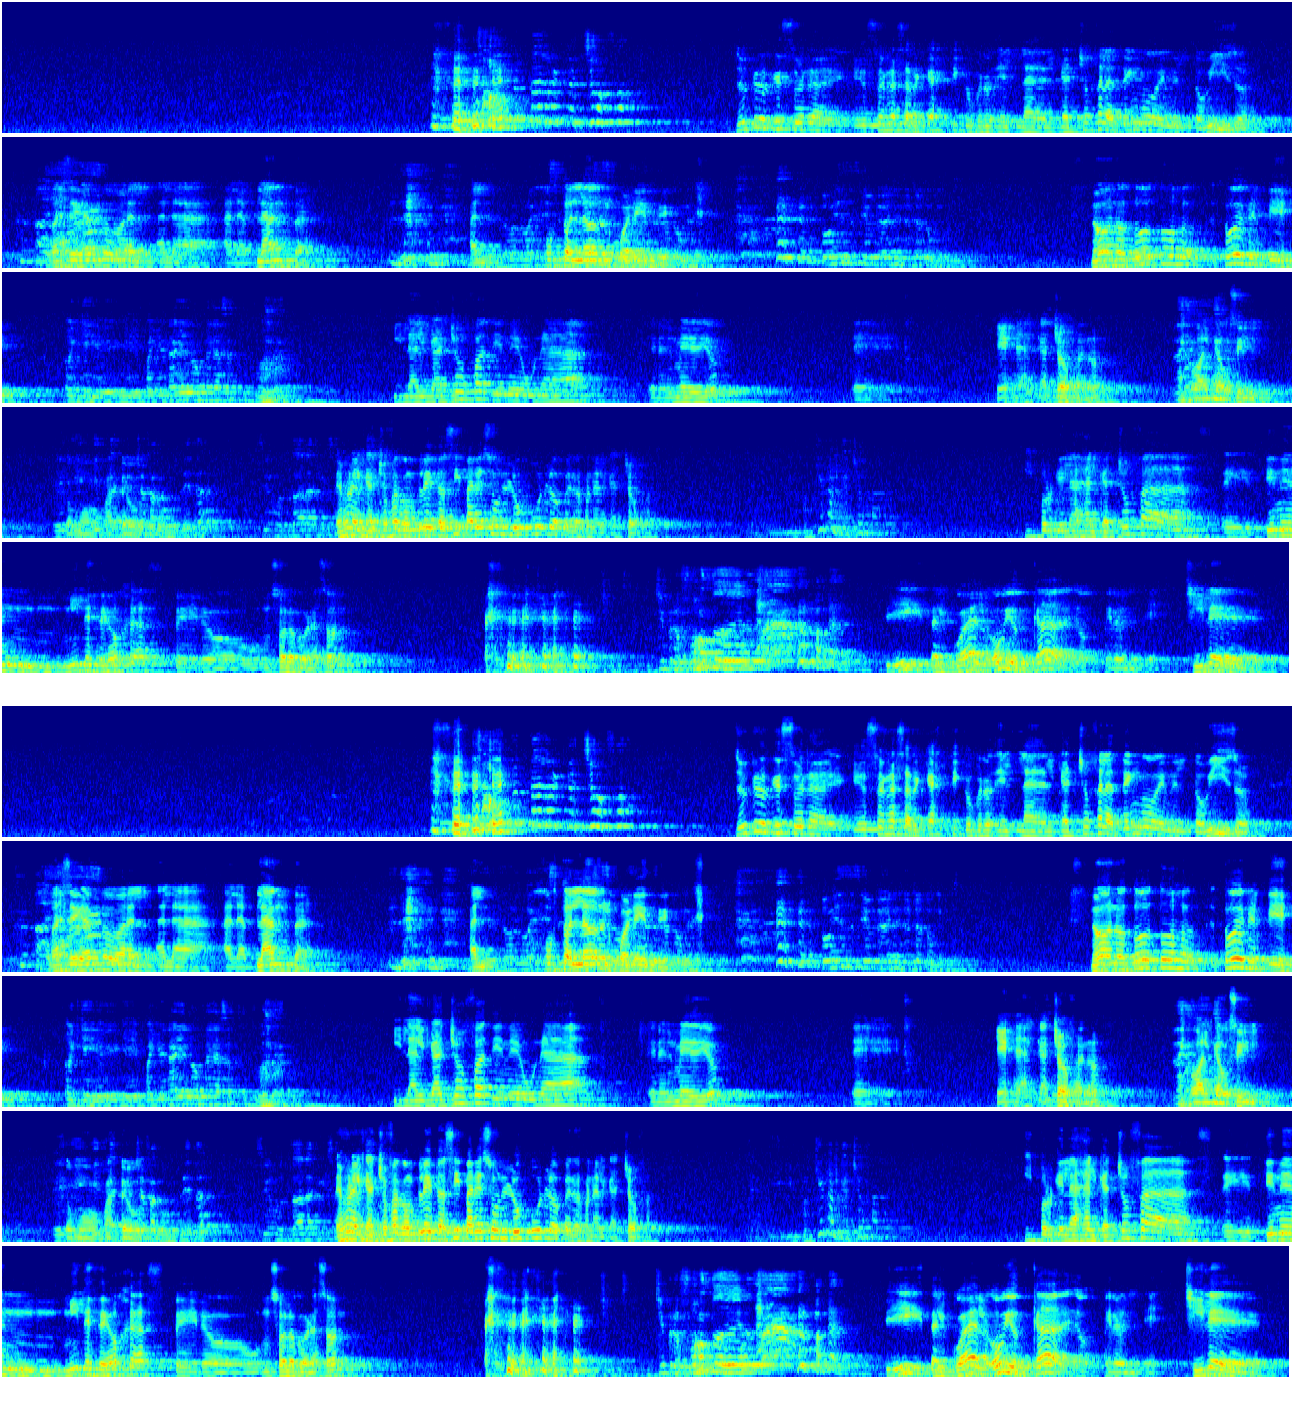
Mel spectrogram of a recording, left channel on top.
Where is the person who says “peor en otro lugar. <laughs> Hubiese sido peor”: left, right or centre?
Right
